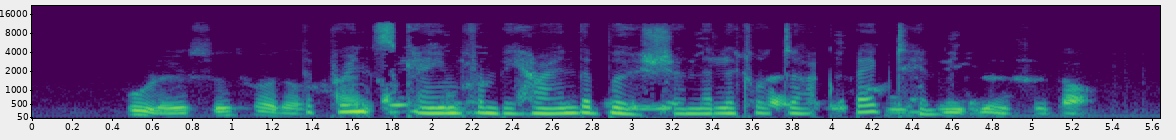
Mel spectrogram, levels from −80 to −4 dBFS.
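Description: From 1.66 to 1.78 s the speech ducks by about 10 dB. From 2.26 to 3.26 s it sinks far deeper, about 35 dB at worst, and then dips again at 3.63–4.24 s and briefly at 4.48–4.56 s. This is likely speech suppressed in double talk: with both sides talking, the canceller turns the near talker down along with the echo.

Between 1.8 and 2.23 s a second copy of the speech trails it by about 0.25 s, only about 5 dB quieter. Fainter scraps follow at 3.27–3.38, 3.85–4.08 and 4.38–4.73 s, at the same delay. This is most plausibly echo leak, with loudspeaker sound getting past the canceller and returning. The fixed lag sets it apart from room reverberation, which smears continuously instead of repeating as a distinct copy.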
